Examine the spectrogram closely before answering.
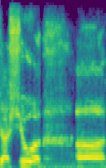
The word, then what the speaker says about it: Yeshua: Correct pronunciation is Yeshua.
